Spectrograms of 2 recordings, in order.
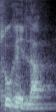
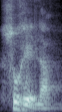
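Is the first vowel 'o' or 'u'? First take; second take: u; o. First: The first syllable has a 'u' vowel. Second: The first syllable has an 'o' vowel. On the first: This is the word as normally written. "ਸੱਸੇ ਦੀ ਔਂਕੜ ਨਾਲ" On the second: The extra vowel mark keeps the verse meter. "ਫਾਲਤੂ ਓੜਾ ਵੀ ਲੱਗਾ ਤੇ ਪਾਠ ਹੋਏਗਾ"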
